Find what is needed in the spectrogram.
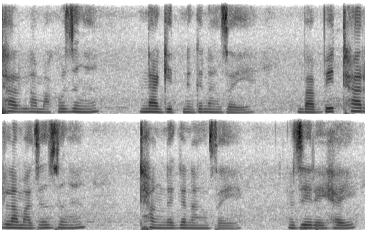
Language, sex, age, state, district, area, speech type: Bodo, female, 18-30, Assam, Chirang, rural, spontaneous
